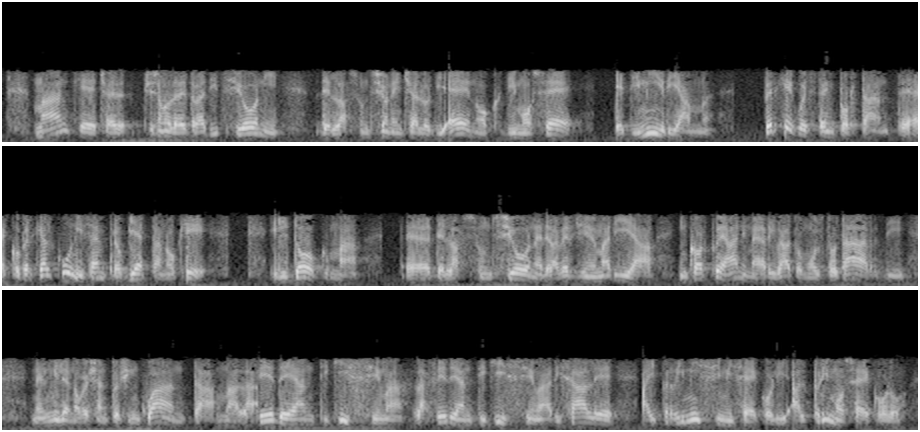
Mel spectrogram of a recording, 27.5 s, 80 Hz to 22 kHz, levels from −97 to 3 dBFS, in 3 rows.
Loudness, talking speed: -22 LUFS, 130 wpm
